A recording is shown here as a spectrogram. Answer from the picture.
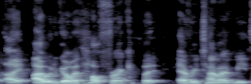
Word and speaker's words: Helfrich: you nail it i i would go with helfrick but every time i meet somebody new it's a new different pronunciation so whatever you're most comfortable with is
